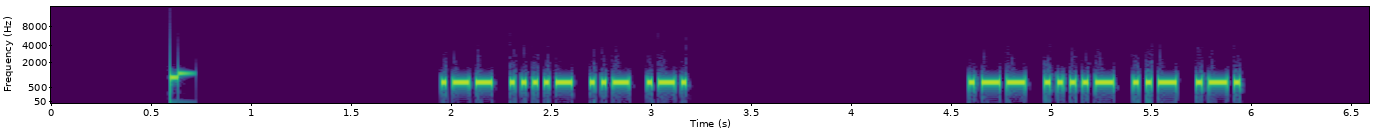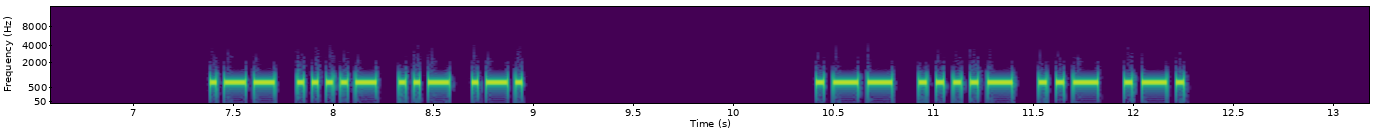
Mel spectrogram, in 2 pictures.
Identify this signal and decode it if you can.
Morse code, heard as a keyed tone, about 36 wpm, 700 Hz. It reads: W4UR W4UR W4UR W4UR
